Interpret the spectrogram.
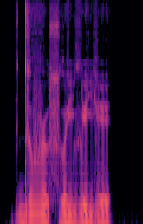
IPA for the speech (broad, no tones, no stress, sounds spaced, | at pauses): d ʊ v ə˞ sʷ æ j lʲ ə j ɪ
